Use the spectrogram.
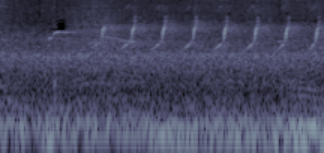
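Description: A bird repeats a quick, bright chirp in a steady series of about eight calls in a big field in a park, over a constant low rumble of outdoor background noise as traffic rolls up and down a highway beyond the field.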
